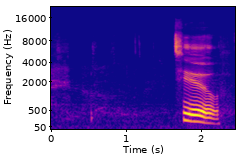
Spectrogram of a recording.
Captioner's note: audience members murmur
